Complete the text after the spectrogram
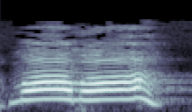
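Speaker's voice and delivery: put-on high, loud whiny kid calling for mom; a little kid tattling from the next room; high pitched child complaining to Mama. Hear this voice come out.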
